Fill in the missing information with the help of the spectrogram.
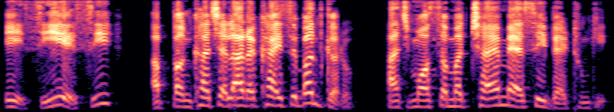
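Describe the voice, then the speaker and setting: Cartoon story: stingy bossy mother-in-law, voiced by a woman, low and stern. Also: animated, normal speed, fairly bright tone, no echo. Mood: alarmed scolding. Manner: scolding, penny-pinching nagging.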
